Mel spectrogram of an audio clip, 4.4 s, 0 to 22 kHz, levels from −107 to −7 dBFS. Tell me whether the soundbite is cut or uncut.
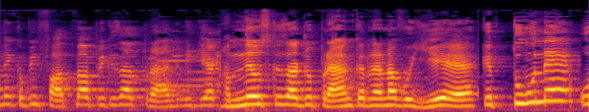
cut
